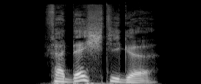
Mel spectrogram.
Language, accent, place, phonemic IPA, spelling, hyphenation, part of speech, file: German, Germany, Berlin, /fɛɐ̯ˈdɛçtɪɡə/, Verdächtige, Ver‧däch‧ti‧ge, noun, De-Verdächtige.ogg
- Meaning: 1. female equivalent of Verdächtiger: female suspect 2. inflection of Verdächtiger: strong nominative/accusative plural 3. inflection of Verdächtiger: weak nominative singular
